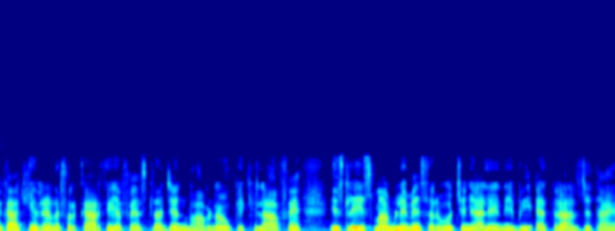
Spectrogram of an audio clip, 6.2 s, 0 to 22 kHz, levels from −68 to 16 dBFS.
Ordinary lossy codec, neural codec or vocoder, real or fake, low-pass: none; codec, 44.1 kHz, 7.8 kbps, Pupu-Codec; fake; 7.2 kHz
